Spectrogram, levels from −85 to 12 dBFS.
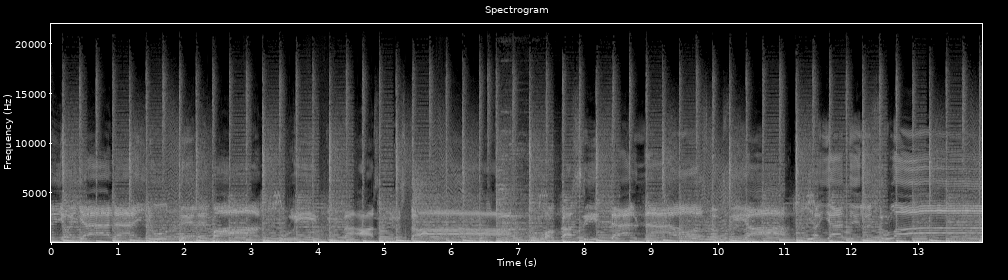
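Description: From 1.46 s to 6.90 s a steady ticking sits underneath the audio, repeating roughly ten times a second and staying well below the main sound, around 25 dB down. This is Wi-Fi interference. A nearby Wi-Fi radio sends a beacon every 102.4 ms, and the audio circuitry picks up that radio energy and rectifies it into audible clicks, so the timing of the transmitter is what gives the ticking its even, clock-like rate.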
